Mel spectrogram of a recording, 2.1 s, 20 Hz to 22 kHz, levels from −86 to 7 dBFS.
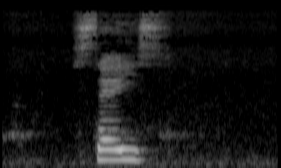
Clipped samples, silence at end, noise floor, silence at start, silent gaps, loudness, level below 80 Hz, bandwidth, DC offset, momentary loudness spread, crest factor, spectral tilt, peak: under 0.1%; 0.85 s; -62 dBFS; 0.55 s; none; -30 LUFS; -76 dBFS; 16.5 kHz; under 0.1%; 13 LU; 18 dB; -2.5 dB/octave; -16 dBFS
